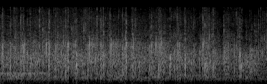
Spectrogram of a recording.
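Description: A crowd breaks into steady, sustained applause for a student, dense clapping at an even level from start to finish with no voices standing out.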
